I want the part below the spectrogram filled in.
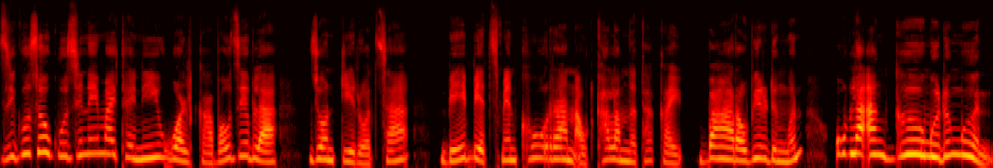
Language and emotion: Bodo, surprised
